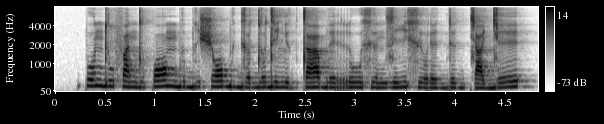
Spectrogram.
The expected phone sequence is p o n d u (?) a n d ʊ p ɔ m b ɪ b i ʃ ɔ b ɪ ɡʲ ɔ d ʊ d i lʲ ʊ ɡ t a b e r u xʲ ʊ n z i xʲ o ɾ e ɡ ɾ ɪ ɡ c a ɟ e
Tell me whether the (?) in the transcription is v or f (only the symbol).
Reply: f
